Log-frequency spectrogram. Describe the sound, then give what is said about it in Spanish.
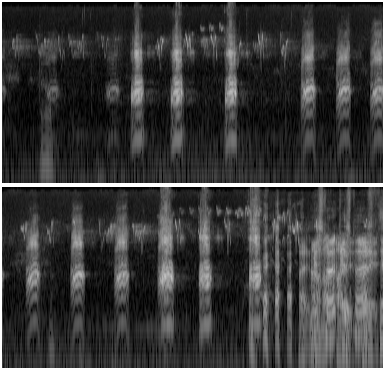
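A crow caws again and again at a mountain lookout above the Caldera de Taburiente, in a steady series of about a dozen loud, harsh calls, ending in a denser burst of overlapping squawks. “Están nuestros amigos los cuervos.”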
